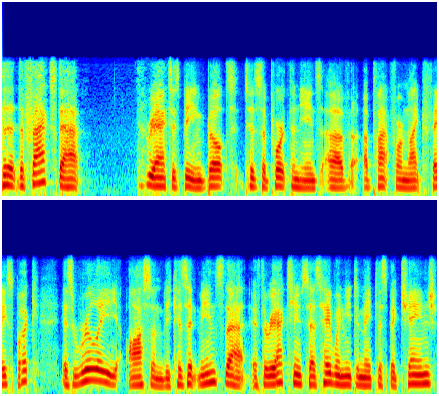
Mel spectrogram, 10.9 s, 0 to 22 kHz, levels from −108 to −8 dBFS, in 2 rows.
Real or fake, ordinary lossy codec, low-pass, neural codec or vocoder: fake; Opus, 24 kbps; 7.2 kHz; codec, 16 kHz in and 24 kHz out, 0.6 kbps, FocalCodec, streaming, 4096 codes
